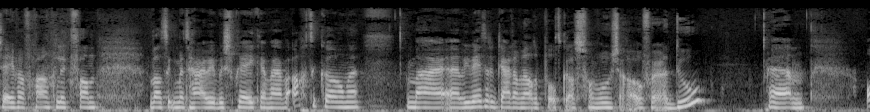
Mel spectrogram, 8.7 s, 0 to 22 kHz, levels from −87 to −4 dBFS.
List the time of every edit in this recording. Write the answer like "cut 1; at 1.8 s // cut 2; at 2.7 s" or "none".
cut 1; at 6.6 s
